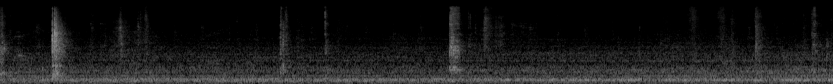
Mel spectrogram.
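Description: Scattered knocks and clicks of cooking utensils and cookware, the two loudest about half a second in and about four and a half seconds in, over a steady low hum.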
